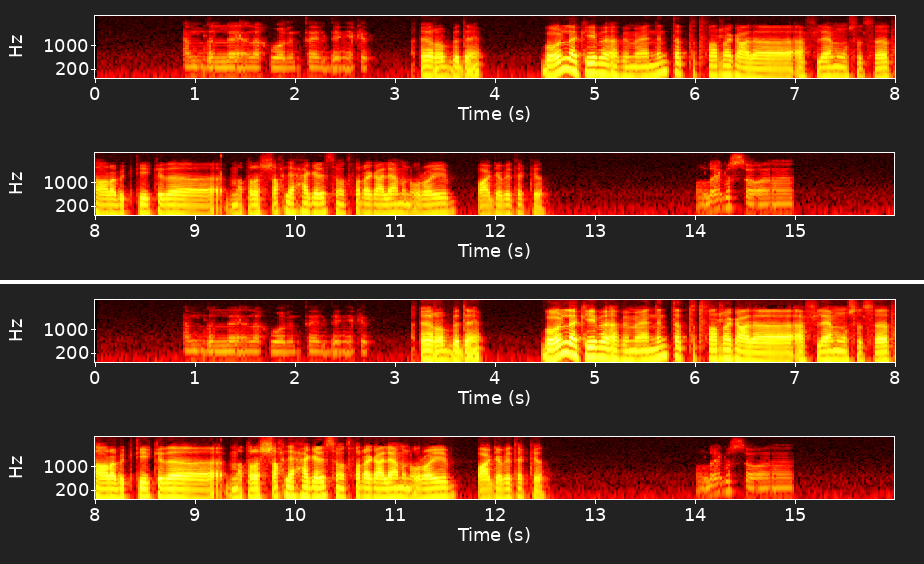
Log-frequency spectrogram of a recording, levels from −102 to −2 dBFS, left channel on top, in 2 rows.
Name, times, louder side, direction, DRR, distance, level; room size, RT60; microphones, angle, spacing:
voice 1, 0.9-2.8 14.0-15.0, left 2 dB, 45° left, 1.8 m, -39 dB
voice 2, 3.2-3.9 4.5-12.5, right 4 dB, 85° right, 0.8 m, -22 dB
head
